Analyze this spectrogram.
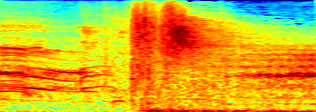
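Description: A body thuds hard onto a road.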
